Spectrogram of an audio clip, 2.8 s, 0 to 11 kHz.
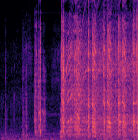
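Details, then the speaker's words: Acura with about 230k miles, cranking while the top pulley is watched through a sight hole. The starter spins the engine fast and perfectly even with no compression strokes and it never catches, while the top pulley doesn't spin: broken timing belt. "Okay. Yeah, that top pulley didn't even spin."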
